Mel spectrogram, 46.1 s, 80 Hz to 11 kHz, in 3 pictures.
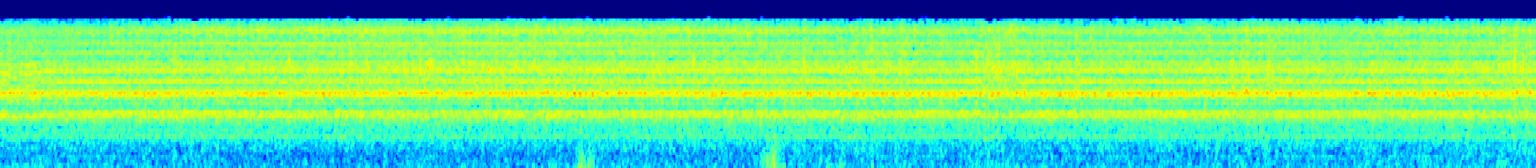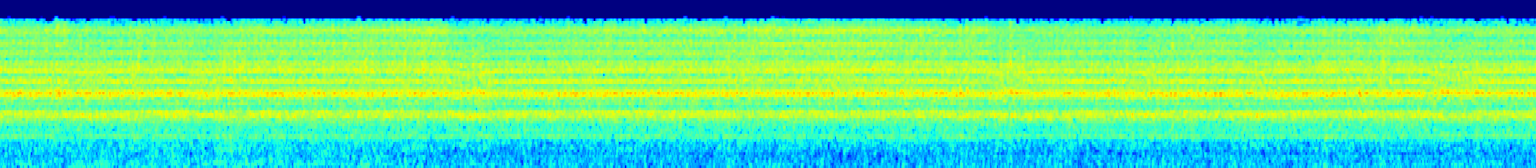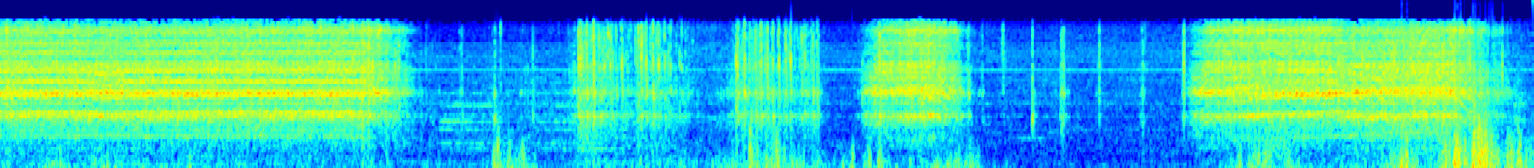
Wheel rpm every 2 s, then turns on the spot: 160, 160, 160, 160, 160, 160, 160, 160, 160, 160, 160, 160, 160, 160, 160, 160, 160, 60, 20, 40, 10, 80, 120.
36-38 40-42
